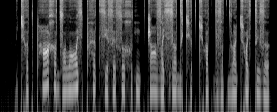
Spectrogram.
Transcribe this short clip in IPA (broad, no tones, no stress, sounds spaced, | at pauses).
cʰ ə t pʰ ɑ x ʌ d͡z ɔ l ɔː sʲ pʰ ɛ t sʲ ɛ s ɪ s ʊ x ʊ t nʲ ɛ t t͡ʃ ɑː zˤ ɛ sʲ z ʌ d ɪ cʰ ɪ t cʰ ʊ t dˤ ɪ z i t d ɹ ɑ cʰ ɒ sʲ t i z ə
